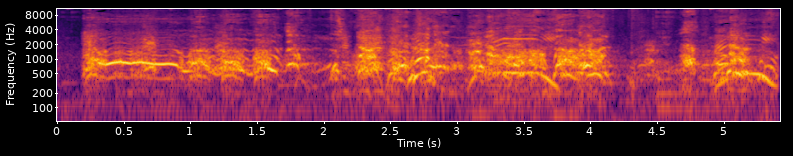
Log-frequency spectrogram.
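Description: Several dogs bark and yip over one another in a loud, continuous chorus, with high-pitched whining and yelping mixed into the sharp barks throughout.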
